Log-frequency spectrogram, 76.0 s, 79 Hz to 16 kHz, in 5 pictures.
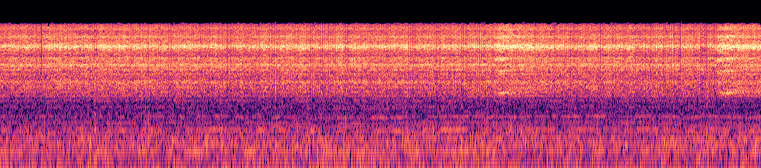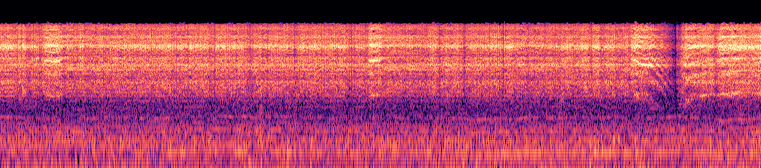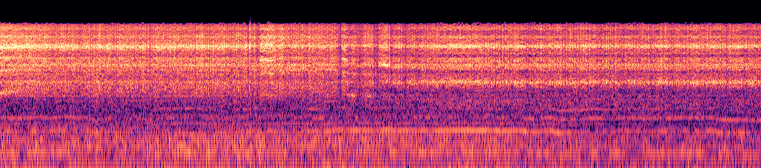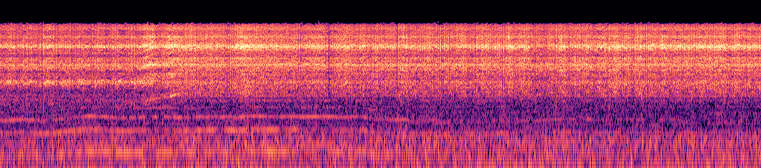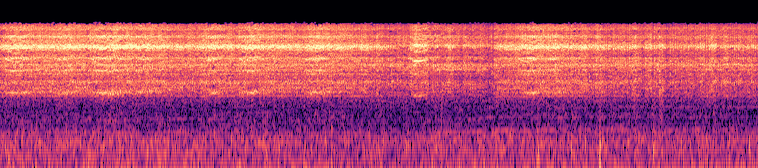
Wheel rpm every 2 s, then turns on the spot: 230, 230, 230, 230, 230, 230, 230, 230, 230, 230, 230, 230, 230, 230, 140, 220, 230, 230, 230, 170, 160, 160, 160, 160, 190, 230, 230, 230, 230, 240, 230, 220, 230, 230, 230, 230, 230, 230.
none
